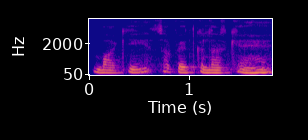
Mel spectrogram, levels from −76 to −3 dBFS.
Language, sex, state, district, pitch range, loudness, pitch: Hindi, male, Bihar, Darbhanga, 140-155 Hz, -34 LUFS, 145 Hz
